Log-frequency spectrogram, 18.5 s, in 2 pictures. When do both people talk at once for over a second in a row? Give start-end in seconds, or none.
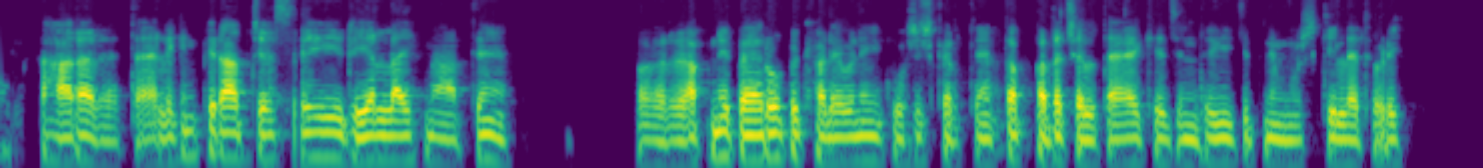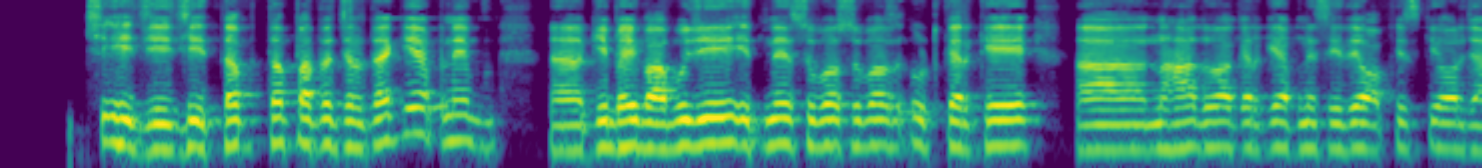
none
